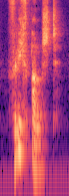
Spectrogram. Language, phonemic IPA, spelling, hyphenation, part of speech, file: Dutch, /ˈvlix.ɑŋst/, vliegangst, vlieg‧angst, noun, Nl-vliegangst.ogg
- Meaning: fear of flying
